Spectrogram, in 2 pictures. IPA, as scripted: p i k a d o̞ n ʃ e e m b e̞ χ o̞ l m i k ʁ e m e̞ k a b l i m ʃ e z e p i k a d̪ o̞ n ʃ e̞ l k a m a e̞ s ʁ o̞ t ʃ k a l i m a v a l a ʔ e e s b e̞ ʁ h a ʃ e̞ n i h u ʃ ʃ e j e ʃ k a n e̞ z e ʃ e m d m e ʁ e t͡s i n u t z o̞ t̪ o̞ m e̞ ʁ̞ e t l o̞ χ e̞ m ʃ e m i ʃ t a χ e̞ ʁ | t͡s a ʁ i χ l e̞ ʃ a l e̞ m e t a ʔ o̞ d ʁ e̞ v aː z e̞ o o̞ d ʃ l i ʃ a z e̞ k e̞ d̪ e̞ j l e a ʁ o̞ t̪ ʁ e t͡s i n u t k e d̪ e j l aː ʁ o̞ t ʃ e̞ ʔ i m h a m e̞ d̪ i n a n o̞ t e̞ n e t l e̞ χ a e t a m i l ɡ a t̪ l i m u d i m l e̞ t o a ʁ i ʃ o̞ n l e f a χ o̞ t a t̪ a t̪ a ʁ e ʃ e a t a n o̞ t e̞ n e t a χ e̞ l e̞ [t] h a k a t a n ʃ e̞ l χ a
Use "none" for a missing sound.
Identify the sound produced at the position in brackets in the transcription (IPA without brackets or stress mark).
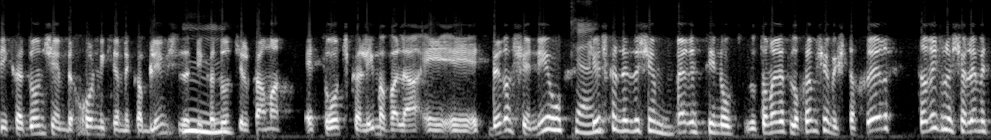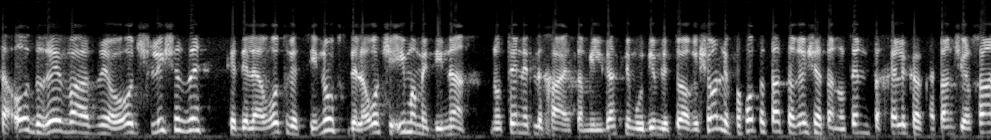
k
